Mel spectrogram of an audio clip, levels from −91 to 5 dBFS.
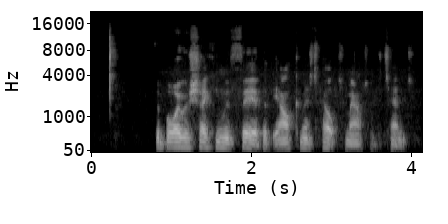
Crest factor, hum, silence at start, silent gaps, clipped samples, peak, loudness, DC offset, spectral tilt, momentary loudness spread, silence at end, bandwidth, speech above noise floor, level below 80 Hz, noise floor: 20 dB; none; 0.25 s; none; under 0.1%; -16 dBFS; -36 LUFS; under 0.1%; -4 dB/octave; 12 LU; 0.15 s; 14.5 kHz; 42 dB; -82 dBFS; -77 dBFS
